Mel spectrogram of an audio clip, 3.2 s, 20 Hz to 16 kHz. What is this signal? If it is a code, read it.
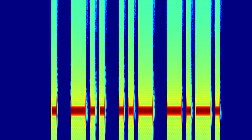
Morse code, heard as a keyed tone, about 20 wpm, 700 Hz. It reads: EDUC
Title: Build A Word - 2 Letters At A Time - 8-Letter Words - 20wpm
